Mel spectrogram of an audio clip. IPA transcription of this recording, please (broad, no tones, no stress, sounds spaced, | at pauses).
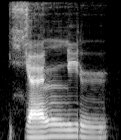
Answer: ç æ lː i ɾ ʉ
